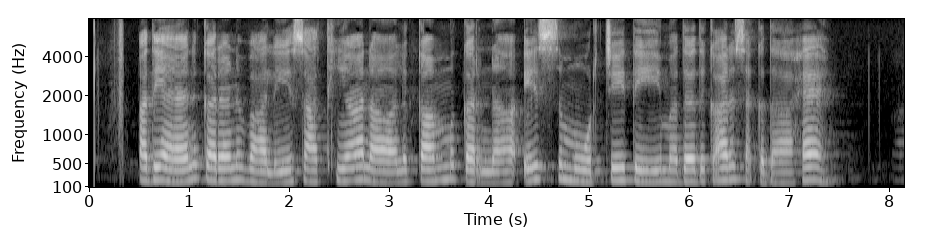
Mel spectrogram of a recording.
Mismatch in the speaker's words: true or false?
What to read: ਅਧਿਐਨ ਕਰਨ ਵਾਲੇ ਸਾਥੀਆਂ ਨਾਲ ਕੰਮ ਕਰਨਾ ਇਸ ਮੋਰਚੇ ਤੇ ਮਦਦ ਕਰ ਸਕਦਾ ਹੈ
false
